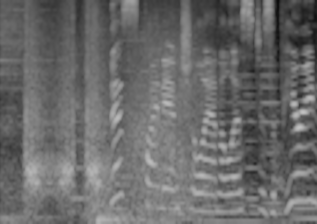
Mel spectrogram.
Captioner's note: logo whooshing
